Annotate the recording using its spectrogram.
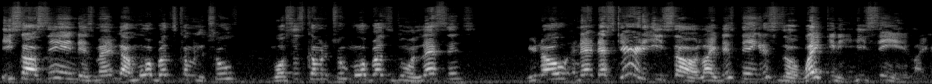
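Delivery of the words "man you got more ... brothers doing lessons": ordinary delivery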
